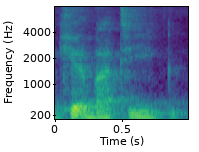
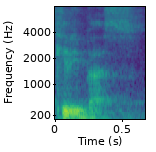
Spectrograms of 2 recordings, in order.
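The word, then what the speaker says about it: Kiribati: in the Pacific in Vanuatu Fiji and in kirati pronounced kiribas and I learned a very painful slogan while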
